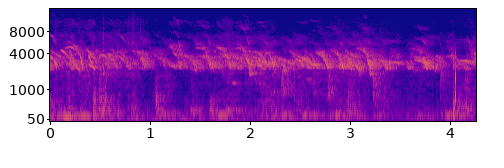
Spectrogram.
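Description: Sussex chicks peeping in a brooder, a dense continuous chorus of high-pitched cheeps close by, with a few soft knocks underneath.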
